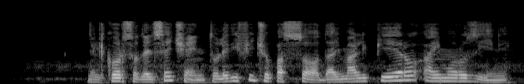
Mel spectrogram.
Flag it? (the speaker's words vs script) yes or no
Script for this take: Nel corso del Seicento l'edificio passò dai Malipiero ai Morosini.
no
